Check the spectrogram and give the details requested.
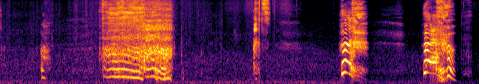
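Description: A run of four sharp sneezes, each with a loud burst of voice, in quick succession; an allergic sneezing attack.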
